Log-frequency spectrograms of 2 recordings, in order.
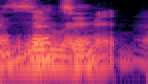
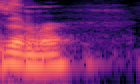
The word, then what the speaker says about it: Zimmer: I think I said his name right. I don't know why I want to say Zimmerman. – It's Zimmer. – I always want to say Zimmerman, and I'm like, no, it's not Zimmerman. Anyways, I'm a big fan of his, so I like his stuff.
